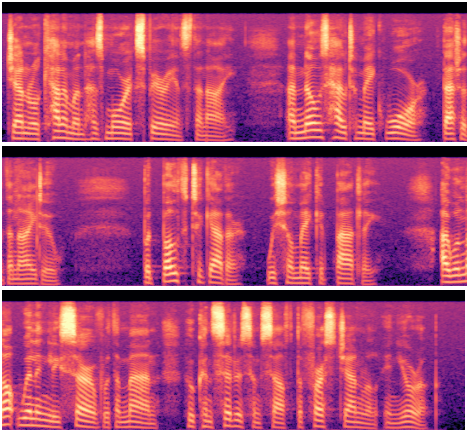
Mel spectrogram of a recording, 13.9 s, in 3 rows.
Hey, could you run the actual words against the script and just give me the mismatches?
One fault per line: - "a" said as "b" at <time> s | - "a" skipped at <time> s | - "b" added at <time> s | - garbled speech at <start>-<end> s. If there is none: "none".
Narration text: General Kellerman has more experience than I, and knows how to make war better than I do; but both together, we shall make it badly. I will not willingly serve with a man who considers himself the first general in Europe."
none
